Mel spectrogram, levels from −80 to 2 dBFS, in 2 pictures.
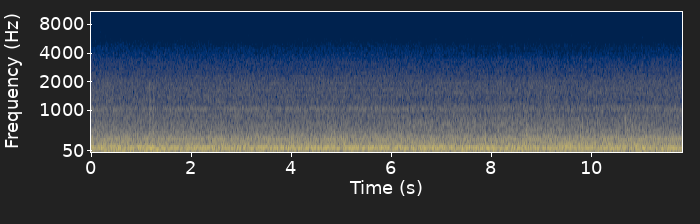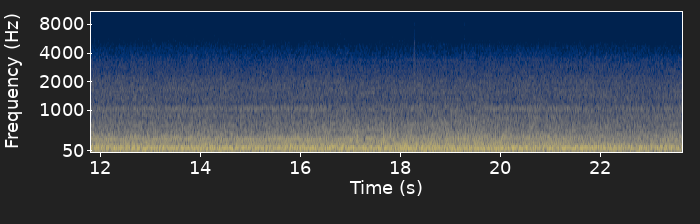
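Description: No technical faults are audible.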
